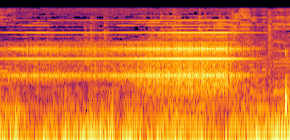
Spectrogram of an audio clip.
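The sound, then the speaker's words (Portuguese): A Chernobyl alarm sound effect: a steady, droning alarm tone with bright layered harmonics holds for several seconds over a rumbling low background, then fades out near the end. “Só toca o som do, do Chernobyl, galera, entendeu?”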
